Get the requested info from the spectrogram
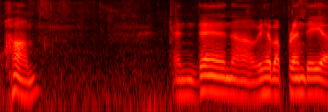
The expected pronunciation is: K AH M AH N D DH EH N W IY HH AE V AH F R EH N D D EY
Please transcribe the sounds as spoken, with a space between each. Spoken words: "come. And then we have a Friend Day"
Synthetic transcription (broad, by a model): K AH M AH N D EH N W IY HH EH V AH P R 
